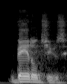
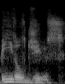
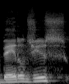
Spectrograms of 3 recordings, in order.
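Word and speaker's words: Betelgeuse: Yeah. It's it's actually Arabic. Oh, is that And maybe I'm not even pronouncing it right, but it's definitely not Beetlejuice.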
